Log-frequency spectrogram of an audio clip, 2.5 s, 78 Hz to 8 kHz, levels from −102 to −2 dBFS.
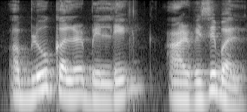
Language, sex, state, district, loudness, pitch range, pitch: English, male, Assam, Kamrup Metropolitan, -16 LUFS, 130-155 Hz, 140 Hz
